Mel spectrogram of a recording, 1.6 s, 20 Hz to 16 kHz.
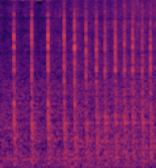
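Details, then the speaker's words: Mercedes GL/ML W166 front shock absorber, frost-covered at minus 33 °C before warming, being worked: sharp rapid clicking knocks about six a second; the shock absorber itself is the cause of the cold knock. "На морозе стойка стучит. Сейчас покажу вам амортизатор, пока он не нагрелся."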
